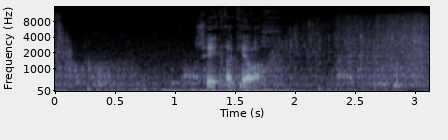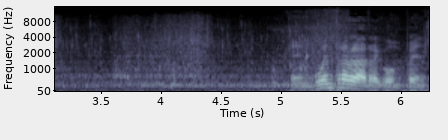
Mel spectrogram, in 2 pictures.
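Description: Water splashes and sloshes as a swimmer strokes through it.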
